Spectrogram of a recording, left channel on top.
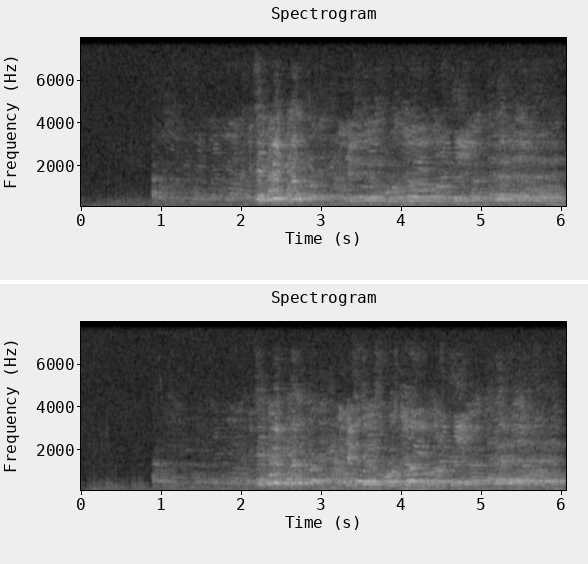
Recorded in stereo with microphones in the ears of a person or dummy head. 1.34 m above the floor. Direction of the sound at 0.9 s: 60° left (ahead or behind).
